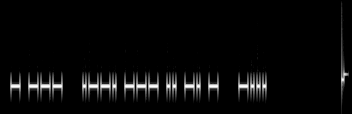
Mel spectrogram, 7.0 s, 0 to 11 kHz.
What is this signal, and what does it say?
Morse code, heard as a keyed tone, about 20 wpm, 700 Hz. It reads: TO POINT B
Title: Sets of 6 Words - 20wpm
